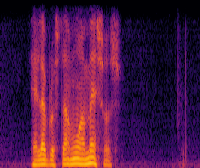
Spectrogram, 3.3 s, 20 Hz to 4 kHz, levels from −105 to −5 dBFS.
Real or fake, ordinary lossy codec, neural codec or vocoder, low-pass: fake; Opus, 32 kbps; codec, 16 kHz, 0.7 kbps, FocalCodec; 3.6 kHz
